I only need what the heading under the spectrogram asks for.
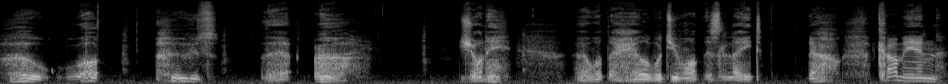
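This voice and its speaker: An actor playing a sardonic, jumpy grave robber in an audio drama, swinging from muttered asides to startled exclamations. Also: male voice, medium pitch, slow pace, gravelly, long pauses, pushed and bright, slight background noise, heavily acted. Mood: jumpy, frightened.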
